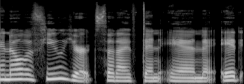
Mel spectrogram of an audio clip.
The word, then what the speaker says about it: yurts: For instance, if I wanted to become the number one real estate agent in North America, specializing in yurts, is that how you pronounce it? – Yes.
